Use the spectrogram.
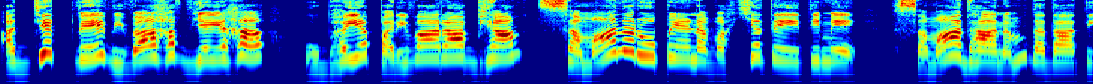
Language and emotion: Sanskrit, happy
